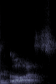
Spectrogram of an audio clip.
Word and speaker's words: gauze: Whereas the white cloth-like material which we use in our medical profession for soaking fluids, that is gauze. That's pronounced as gauze, okay?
